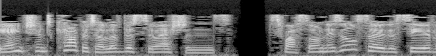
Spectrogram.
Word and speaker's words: Soissons: swass on French pronunciation swas is a commune in the aim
